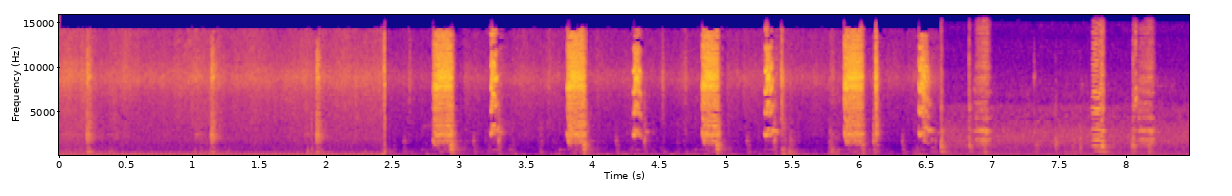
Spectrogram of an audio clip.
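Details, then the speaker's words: Clutch pedal squeak with the engine running: short sharp squeaks and ticks about once a second as the pedal moves. Possibly a damaged slave cylinder or heavy friction between the fork and the bearing head. Greasing the contact area sometimes fixes it, otherwise the fork may be broken. "clutch este pequeño ruido puede ser porque el cilindro esclavo está dañado otras veces puede ser que haya mucha fricción entre la horquilla y la cabeza de apoyo"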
